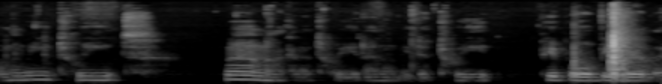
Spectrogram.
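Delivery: easy, soft-spoken voice, quick. Talking to listeners and inviting their questions, in a nice soft voice. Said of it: "it's just my nice soft voice".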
